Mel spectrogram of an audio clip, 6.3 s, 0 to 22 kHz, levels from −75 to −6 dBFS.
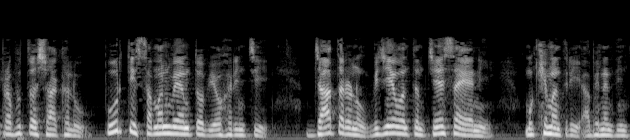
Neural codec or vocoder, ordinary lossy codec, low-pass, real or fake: none; none; 7.2 kHz; real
